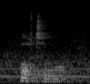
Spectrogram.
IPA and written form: ˡbɒtəl (bottle)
